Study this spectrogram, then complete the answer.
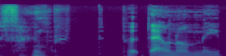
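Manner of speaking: ordinary talk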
